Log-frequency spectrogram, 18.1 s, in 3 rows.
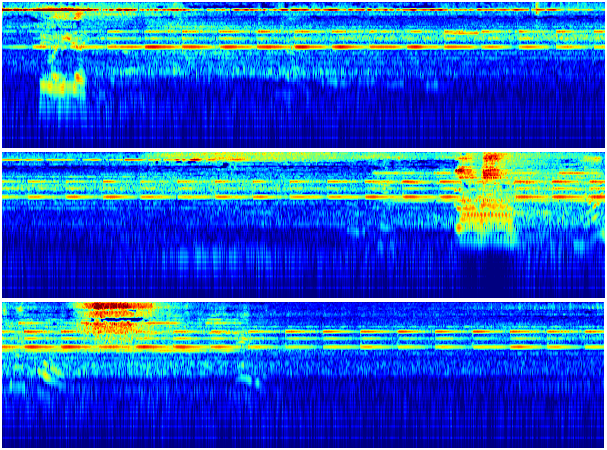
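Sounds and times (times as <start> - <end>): diesel locomotive engine rumbling: 0.0 - 18.0
locomotive bell ringing: 0.0 - 18.0
air hiss: 12.8 - 13.8.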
